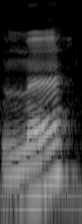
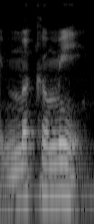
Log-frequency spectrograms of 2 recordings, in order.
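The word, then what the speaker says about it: מקומי: It's got to become a vocal shiva. Open propertonic syllables reduced to vocal shiva. So it's m-ko-mi. Say that with me, m-ko-mi.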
